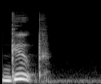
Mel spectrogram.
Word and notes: goop: American English

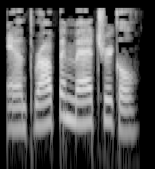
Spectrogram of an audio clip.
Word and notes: anthropometrical: British English

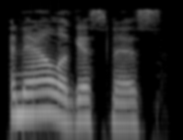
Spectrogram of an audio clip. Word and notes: analogousness: British English

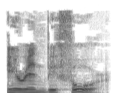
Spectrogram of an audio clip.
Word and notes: hereinbefore: British English

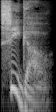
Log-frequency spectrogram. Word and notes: seagull: British English

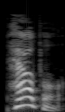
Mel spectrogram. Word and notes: palpal: British English

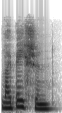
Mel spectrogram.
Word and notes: libation: British English

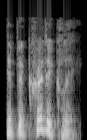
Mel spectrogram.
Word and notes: hypocritically: British English

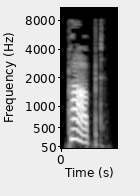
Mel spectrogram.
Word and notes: popped: British English

